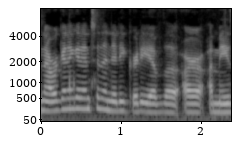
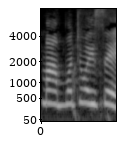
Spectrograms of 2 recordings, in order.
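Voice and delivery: retold panic, pitched up high; high, rushed plea to her mom; panicked plea; 10 semitones higher than usual. A young server asks her mom for help in a panic. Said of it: "I panicked".

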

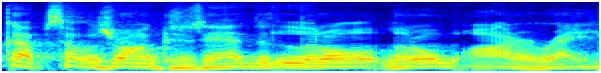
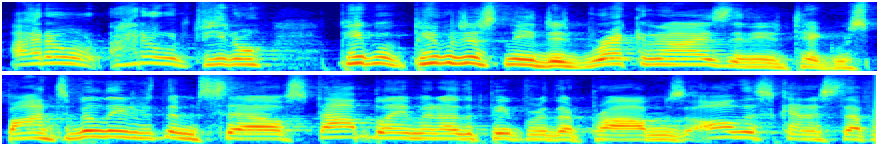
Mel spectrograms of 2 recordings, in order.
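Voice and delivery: much higher, mock-defensive outrage; indignant denial; 10 semitones higher, 4 dB louder than usual. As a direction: play your own old self, offended and protesting. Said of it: "your initial reaction for me is".

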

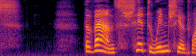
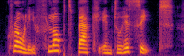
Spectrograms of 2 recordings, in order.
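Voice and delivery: plain reading voice

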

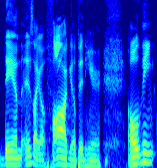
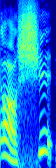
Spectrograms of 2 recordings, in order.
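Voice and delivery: higher, sudden startled oh shit; higher startled realization; startled surprise; 13 semitones higher, 5 dB louder than usual. Retold or imitated. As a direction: catch yourself in shock. Realizing it's subtitled.

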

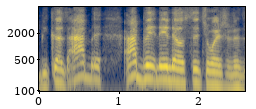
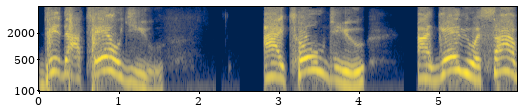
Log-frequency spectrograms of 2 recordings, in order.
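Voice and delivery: slow, emphatic higher scolding; scolding God; 6 semitones higher, slower than usual. Retold or imitated. God scolding people who never listen, slow and emphatic. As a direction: lay down God's I-told-you slowly. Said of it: "He just sit there and be like".

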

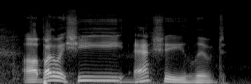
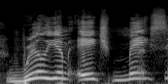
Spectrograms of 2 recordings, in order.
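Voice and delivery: high, slow, excited announcing; excited drawn-out name; 12 semitones higher, much slower than usual. Acted. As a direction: stretch the name out, thrilled.

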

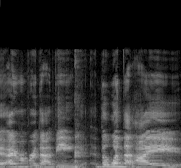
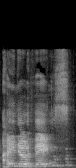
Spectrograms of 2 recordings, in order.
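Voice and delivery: smug boast; 7 semitones higher, 6 dB louder, much slower than usual. Retold or imitated. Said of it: "I'm like".

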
